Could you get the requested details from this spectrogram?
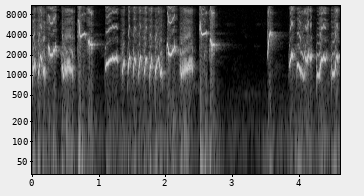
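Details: Lure song of a White-rumped shama to attract rivals, clear and energetic: dense mix of whistled upslurs, rapid trilled notes and harsh chatter, a short silence, then renewed varied whistles and twisting phrases.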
